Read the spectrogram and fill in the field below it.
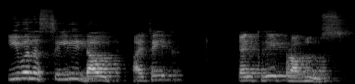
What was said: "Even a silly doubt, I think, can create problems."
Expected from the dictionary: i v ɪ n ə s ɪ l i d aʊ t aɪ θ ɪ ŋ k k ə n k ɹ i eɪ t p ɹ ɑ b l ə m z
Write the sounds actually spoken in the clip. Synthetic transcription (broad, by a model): i v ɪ n ə s ɪ l i d aʊ t aɪ t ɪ ŋ k k ə n k ɹ i eɪ t p ɹ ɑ b l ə m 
